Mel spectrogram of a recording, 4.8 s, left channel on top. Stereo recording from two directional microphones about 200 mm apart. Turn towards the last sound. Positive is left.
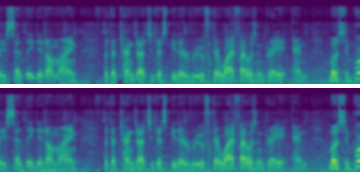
turn(degrees=-20)  # may be behind; listen again after turning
